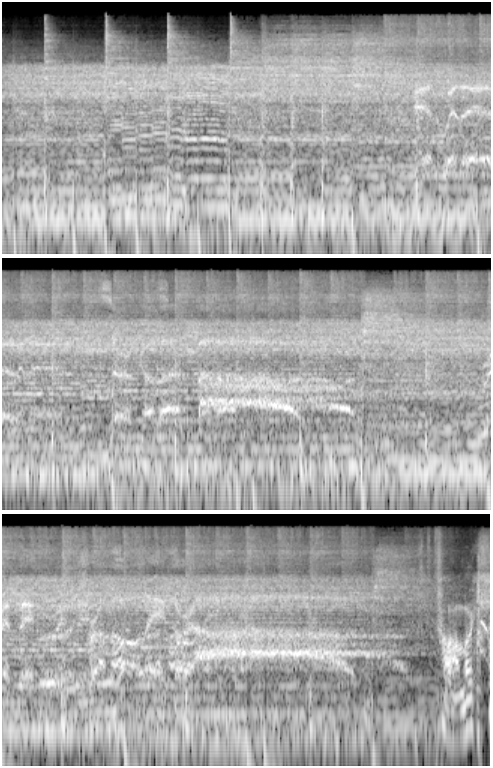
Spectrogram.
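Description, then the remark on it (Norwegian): A hard, aggressive music track, extra hard music put on for running in the rain, plays loudly, a dense wall of distorted sound with shouted, yelling vocals over it, steady throughout before dipping slightly at the very end. “hvis jeg skal ut og løpe, og det er litt sånn, hvis det regner for eksempel, så har jeg gjort et sånn greie at jeg setter på liksom litt sånn ekstra hard musikk bare for å gjøre det liksom verre.”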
